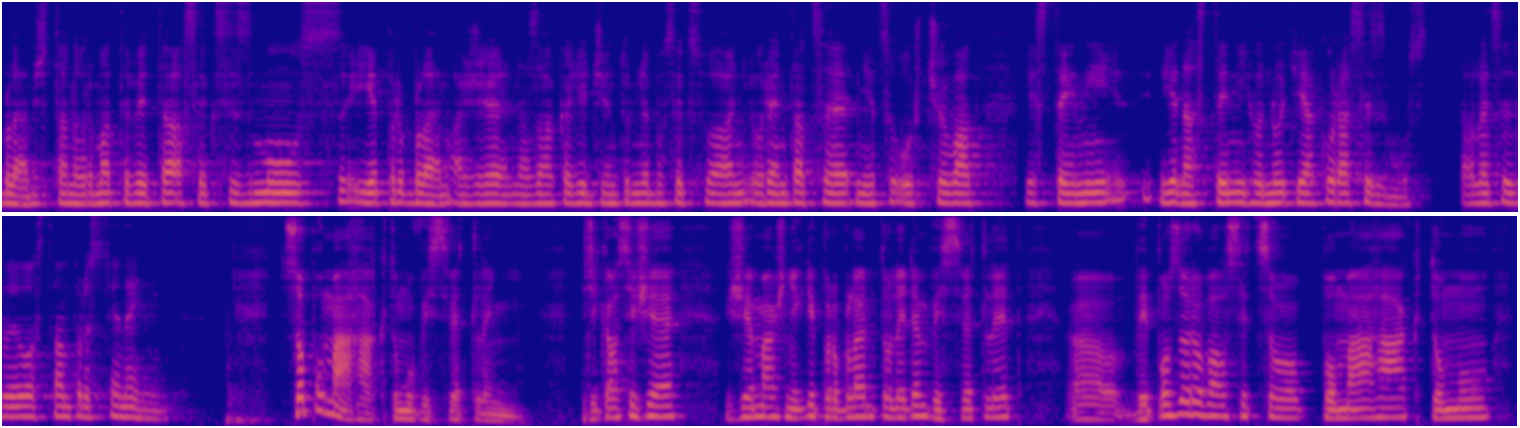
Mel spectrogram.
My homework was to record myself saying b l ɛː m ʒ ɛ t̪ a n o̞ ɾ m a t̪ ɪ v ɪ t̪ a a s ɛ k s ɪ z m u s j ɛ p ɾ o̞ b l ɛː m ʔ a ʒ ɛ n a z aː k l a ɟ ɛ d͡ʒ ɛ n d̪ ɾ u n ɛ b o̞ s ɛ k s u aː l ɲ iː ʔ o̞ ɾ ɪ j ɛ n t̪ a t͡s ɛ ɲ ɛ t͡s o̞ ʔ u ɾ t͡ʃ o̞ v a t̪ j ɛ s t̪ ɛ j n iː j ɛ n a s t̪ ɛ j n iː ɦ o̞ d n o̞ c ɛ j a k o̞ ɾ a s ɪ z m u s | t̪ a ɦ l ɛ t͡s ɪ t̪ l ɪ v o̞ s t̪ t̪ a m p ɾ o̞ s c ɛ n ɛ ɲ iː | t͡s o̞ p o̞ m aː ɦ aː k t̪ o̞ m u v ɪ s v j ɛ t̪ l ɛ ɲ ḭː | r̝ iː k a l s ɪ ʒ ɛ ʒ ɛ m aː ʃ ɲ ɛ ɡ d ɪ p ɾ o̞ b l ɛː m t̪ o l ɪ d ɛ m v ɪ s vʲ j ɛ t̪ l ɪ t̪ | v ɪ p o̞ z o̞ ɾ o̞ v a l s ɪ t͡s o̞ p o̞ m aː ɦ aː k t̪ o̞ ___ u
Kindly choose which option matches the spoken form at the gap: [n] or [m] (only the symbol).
m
